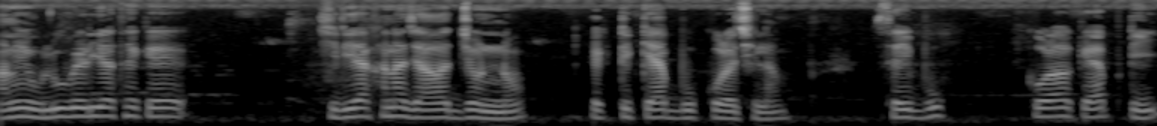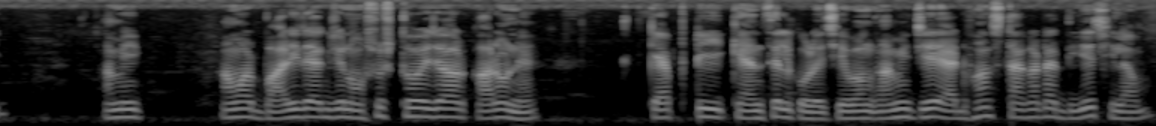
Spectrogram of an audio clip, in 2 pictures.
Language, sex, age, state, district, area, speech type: Bengali, male, 18-30, West Bengal, Howrah, urban, spontaneous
